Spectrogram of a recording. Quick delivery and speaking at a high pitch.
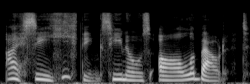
Yes: fast, 215 wpm; high, 215 Hz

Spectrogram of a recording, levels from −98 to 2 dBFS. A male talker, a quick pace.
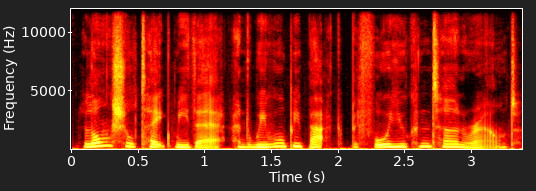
No: female; fast, 265 wpm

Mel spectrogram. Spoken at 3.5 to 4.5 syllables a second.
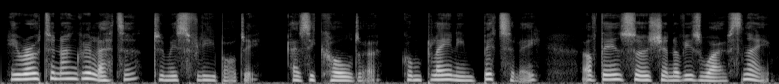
No: 5.1 syllables/s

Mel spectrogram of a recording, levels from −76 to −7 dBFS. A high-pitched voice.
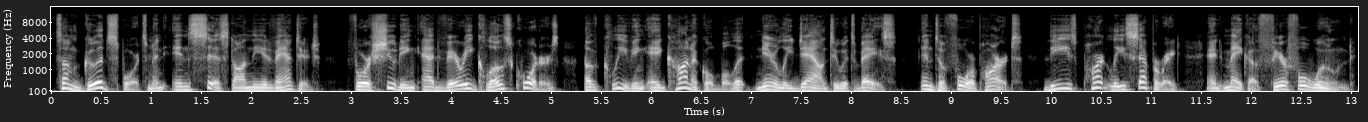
No: low, 130 Hz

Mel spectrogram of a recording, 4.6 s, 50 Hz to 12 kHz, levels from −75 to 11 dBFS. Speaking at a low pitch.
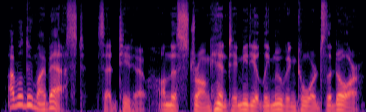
Yes: low, 105 Hz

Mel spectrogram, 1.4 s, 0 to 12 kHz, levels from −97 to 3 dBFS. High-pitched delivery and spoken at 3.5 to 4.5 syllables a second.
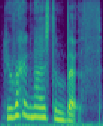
No: high, 240 Hz; 5.5 syllables/s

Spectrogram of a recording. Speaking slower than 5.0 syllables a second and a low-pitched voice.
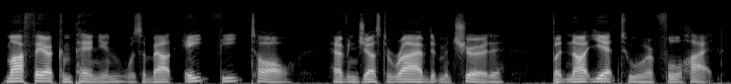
Yes: 4.7 syllables/s; low, 120 Hz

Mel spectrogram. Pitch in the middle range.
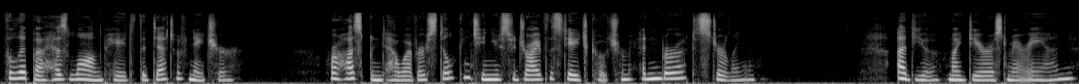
No: high, 225 Hz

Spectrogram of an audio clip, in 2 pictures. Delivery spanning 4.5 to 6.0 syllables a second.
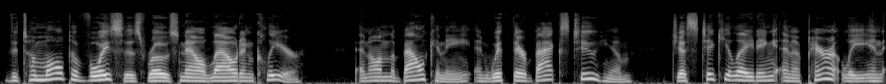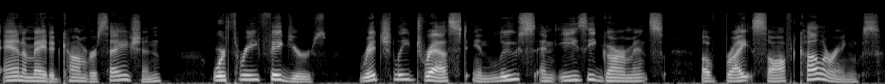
No: 4.2 syllables/s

